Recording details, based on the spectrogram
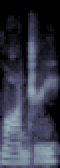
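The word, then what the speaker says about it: Laundrie: name wrong before sorry it's not landry it's laundry he have you heard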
